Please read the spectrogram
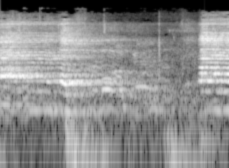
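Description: Blues harmonica cupped against a vocal microphone, playing long held notes that bend slightly, with a few low thumps underneath.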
